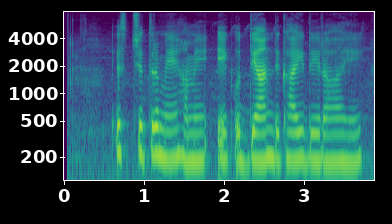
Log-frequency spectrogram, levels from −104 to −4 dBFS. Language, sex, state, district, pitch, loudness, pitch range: Hindi, female, Uttar Pradesh, Ghazipur, 185 Hz, -27 LUFS, 180-195 Hz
